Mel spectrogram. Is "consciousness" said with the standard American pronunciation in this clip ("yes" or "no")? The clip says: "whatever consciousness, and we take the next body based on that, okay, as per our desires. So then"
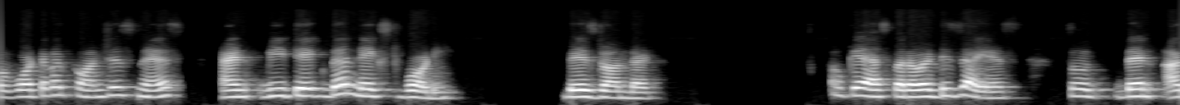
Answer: yes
